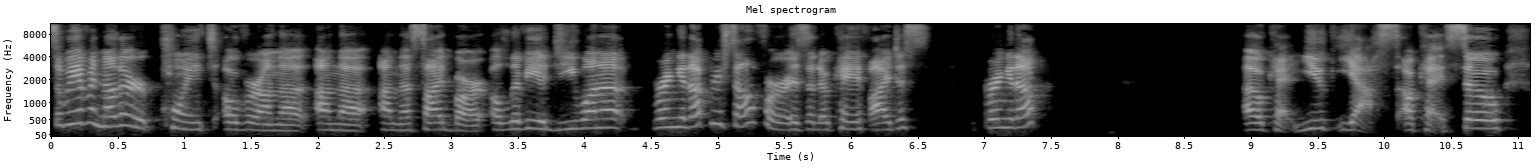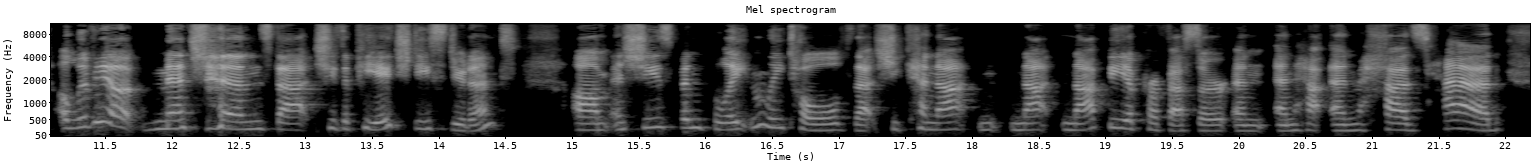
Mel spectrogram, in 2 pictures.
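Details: Adult woman who stutters, with repetitions audible in her spontaneous speech; stuttering.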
